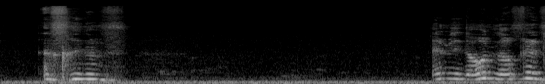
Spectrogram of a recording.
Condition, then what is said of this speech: Cerebral palsy. The reason my voice sounds a bit less to center is I have cerebral palsy, which I know.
